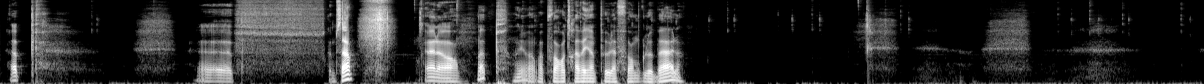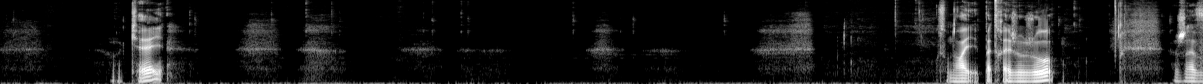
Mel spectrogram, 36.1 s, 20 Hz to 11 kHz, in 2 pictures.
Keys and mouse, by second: 0.7 click, 1.5 click, 2.4 click, 3.6 click, 4.3 click, 7.8-36.1 drag.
